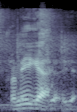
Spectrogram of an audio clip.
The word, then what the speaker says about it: Formiga: See right here, we have John Dodson taking on, how do you pronounce, Formiga. Formiga.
